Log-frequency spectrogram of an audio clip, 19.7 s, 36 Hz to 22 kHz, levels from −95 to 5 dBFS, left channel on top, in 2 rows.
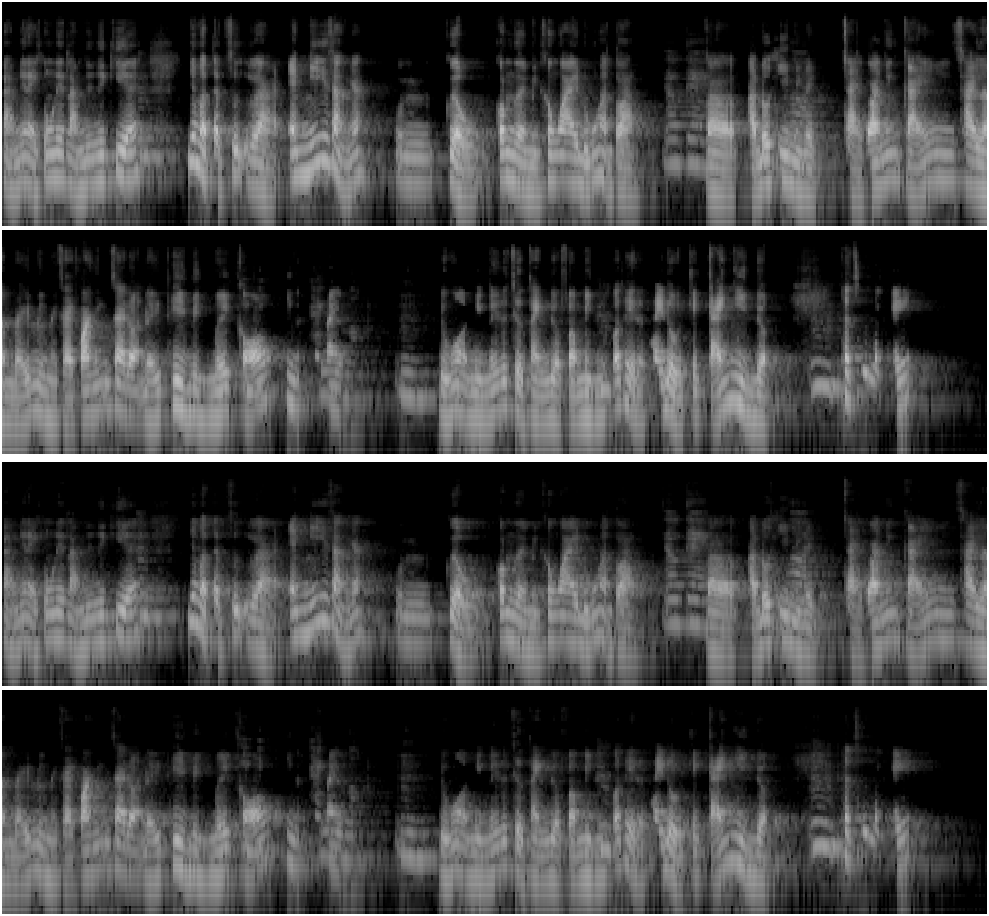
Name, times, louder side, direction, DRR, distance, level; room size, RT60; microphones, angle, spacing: voice 1, 0.0-1.4 1.9-3.6 3.9-6.3 7.0-8.1 8.4-13.2 14.2-17.5 18.3-18.9, left 6 dB, 65° left, 0.3 m, -33 dB
voice 2, 6.6-7.1 7.7-8.1 12.2-12.4 12.9-13.4 13.8-14.1 15.8-15.9 17.9-18.4, equal, 25° right, 1.3 m, -46 dB
21.5 x 9.3 x 2.3 m
head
